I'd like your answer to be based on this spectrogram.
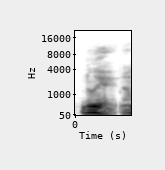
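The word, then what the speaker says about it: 鵺: ヌエっていう怪物が日本に伝わっているのをご存知ですかね。ヌエっていう字を漢字で書くことなんかないかと思いますけど、昼夜の夜辺に鳥って書いてヌエなんですね。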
